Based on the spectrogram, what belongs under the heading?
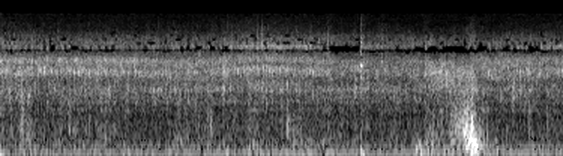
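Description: Pieces of lobster in their shells sizzling steadily in hot oil in a sauté pan as they sear. A faint utensil click past the middle and a short swooping sound near the end.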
